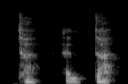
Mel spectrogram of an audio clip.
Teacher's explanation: My tongue sort of comes right up against the back of my front teeth, and I make that t and d sound. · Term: dental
